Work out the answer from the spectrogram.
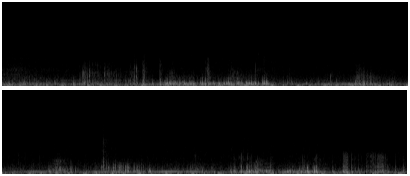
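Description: Low, rumbling, gurgling bursts that come and go over quiet stretches: ordinary stomach growling, a normal gut sound.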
